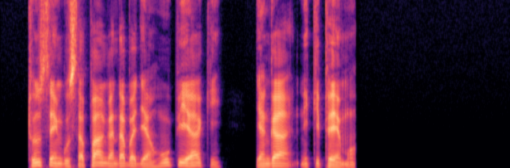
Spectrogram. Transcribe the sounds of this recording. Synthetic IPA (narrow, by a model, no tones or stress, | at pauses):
tun̩sɛŋɡusa̰paŋɡandabaɟaɦupijaki | ɟaŋɡanʔikipɛmɔ̰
